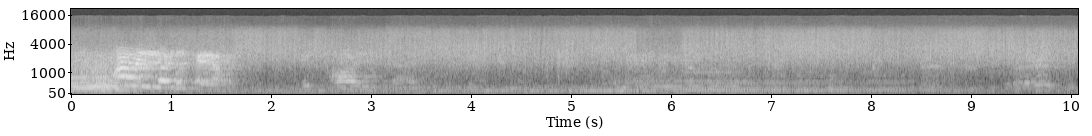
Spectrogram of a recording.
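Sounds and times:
orchestra: 0.0 - 1.5
recording hiss: 0.0 - 10.0.

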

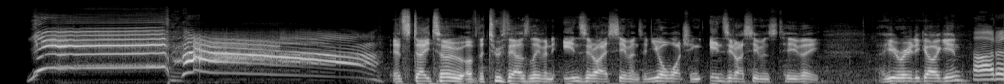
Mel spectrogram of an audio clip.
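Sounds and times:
person screaming: 0.3 - 3.9.

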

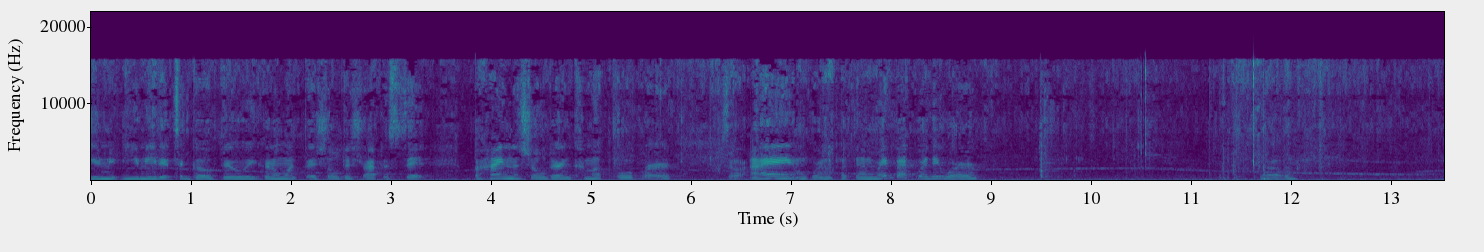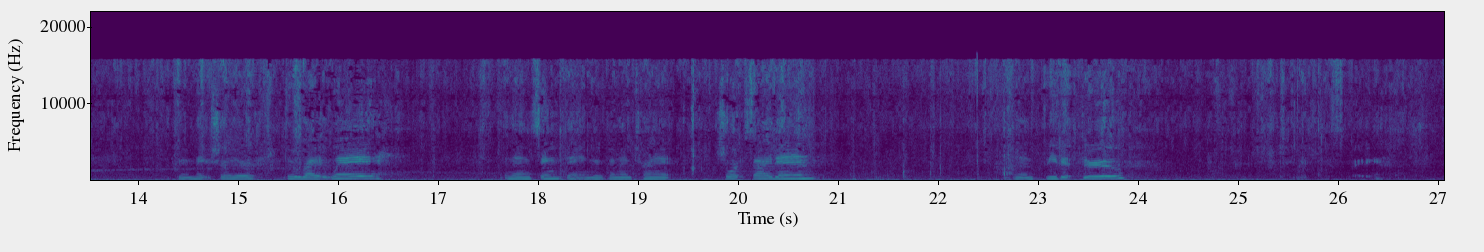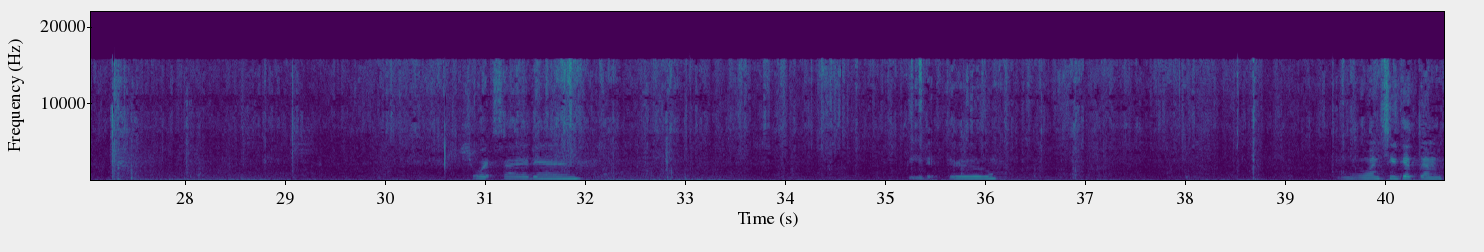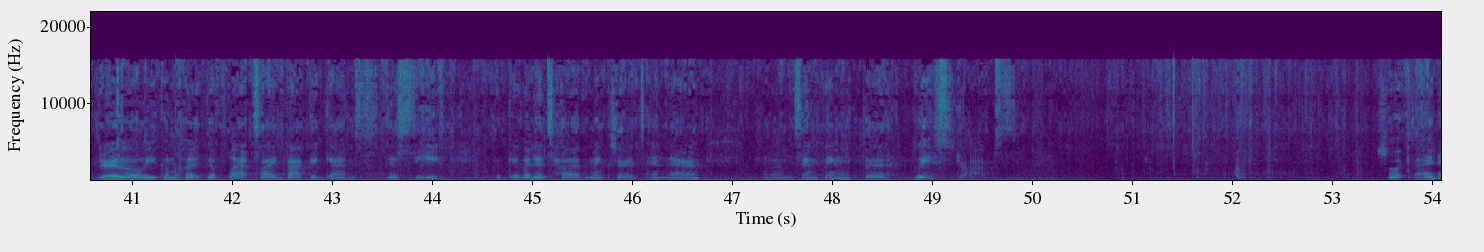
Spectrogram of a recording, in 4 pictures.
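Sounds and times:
fabric and strap rustle: 0.0 - 54.0
low steady hum: 0.0 - 54.0.

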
